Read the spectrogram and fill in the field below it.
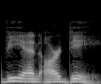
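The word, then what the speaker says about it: Венера-Д: Venera d russian Venera d pronounced vnr d is a proposed russian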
